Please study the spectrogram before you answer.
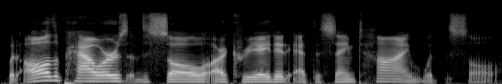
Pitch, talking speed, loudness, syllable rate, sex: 120 Hz, 190 wpm, -21 LUFS, 3.9 syllables/s, male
